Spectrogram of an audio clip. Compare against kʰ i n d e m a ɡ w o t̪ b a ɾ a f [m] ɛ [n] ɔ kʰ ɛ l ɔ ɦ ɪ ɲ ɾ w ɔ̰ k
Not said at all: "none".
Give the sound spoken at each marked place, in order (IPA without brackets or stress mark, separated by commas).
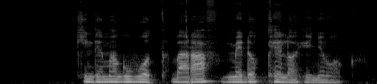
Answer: m, d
